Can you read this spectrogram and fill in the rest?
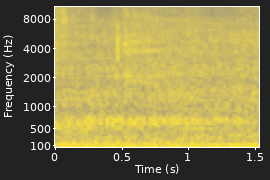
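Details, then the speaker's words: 2014 Chevy 2500 Duramax with the EGR system deleted: rough, lumpy idle with heavy smoke, won't accelerate, and no check engine light. The EGR valve was still plugged in; unplugging it stopped the smoke and restored acceleration. "Not wanting to idle. I'm actually giving it fuel. Not really wanting to go that good."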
